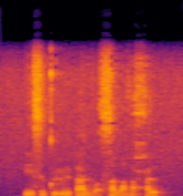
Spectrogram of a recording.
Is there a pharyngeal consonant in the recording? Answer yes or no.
yes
